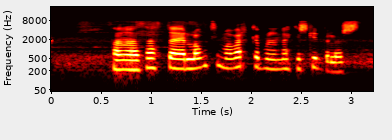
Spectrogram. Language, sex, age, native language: Icelandic, female, 30-39, Icelandic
